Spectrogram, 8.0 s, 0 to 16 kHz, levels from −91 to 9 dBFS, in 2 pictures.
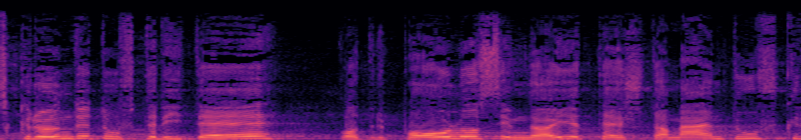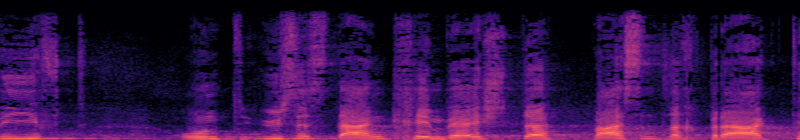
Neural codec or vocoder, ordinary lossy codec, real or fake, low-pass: none; none; real; 14.4 kHz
